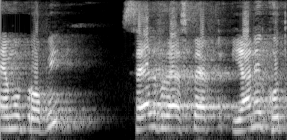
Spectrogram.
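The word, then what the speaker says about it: amour-propre: और एमोप्रोपी, self respect, pronunciation क्या है, एमोप्रोपी, सेल्फ रेस्पेक्ट यानी खुद के स्वाभिमान के लिए।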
